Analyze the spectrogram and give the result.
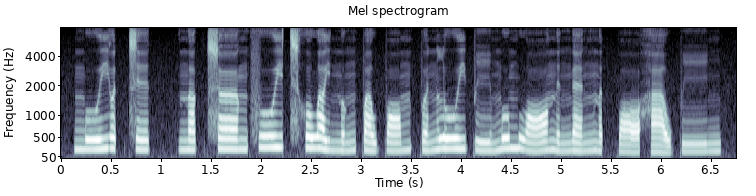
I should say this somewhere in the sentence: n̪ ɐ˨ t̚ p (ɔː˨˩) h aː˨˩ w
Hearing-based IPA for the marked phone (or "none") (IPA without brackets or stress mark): ɔː˨˩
